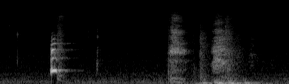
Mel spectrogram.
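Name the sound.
dog whimpering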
